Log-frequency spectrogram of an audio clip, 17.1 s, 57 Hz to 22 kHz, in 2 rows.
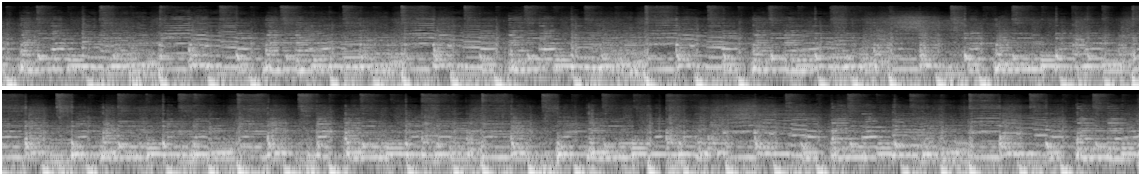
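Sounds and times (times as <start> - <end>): congas: 0.0 - 17.0
electric bass: 0.0 - 17.0
keyboard: 0.0 - 17.0
saxophone: 0.0 - 17.0.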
